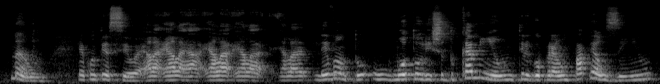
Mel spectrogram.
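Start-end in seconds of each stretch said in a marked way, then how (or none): none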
